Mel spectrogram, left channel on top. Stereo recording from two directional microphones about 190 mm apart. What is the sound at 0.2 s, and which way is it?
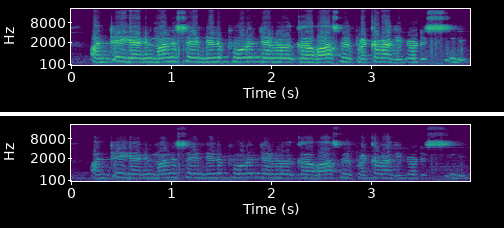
A man's voice, 50° left (ahead or behind).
